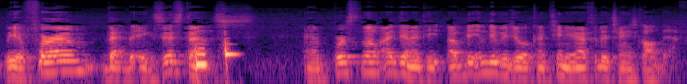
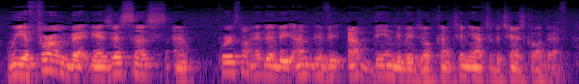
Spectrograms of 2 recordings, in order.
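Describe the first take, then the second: First: Slow, carefully spaced recital of the creed; slow down and say each word clearly. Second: Recited creed in a Caribbean accent. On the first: Re-reading the creed for listeners, slow and clear. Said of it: "Let me go really slow". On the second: Reciting the church creed in a Caribbean accent. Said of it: "That's my Caribbean voice coming in". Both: Shown as a demonstration.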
